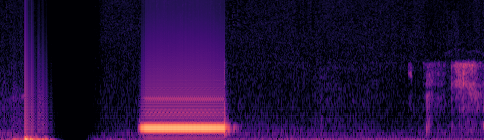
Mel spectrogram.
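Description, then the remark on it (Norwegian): A single steady telephone ringing tone, heard as a phone call is placed, sounds for about a second, clear and fairly loud, with a brief soft thump before it and faint rustling afterward. “Skal vi ringe Kan ikke du ringe han, da? Vi kan ringe han, da.”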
